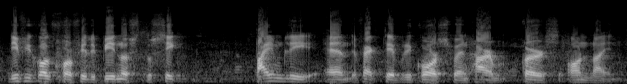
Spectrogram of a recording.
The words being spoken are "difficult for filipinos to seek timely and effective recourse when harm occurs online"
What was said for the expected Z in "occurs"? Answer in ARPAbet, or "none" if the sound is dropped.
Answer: S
